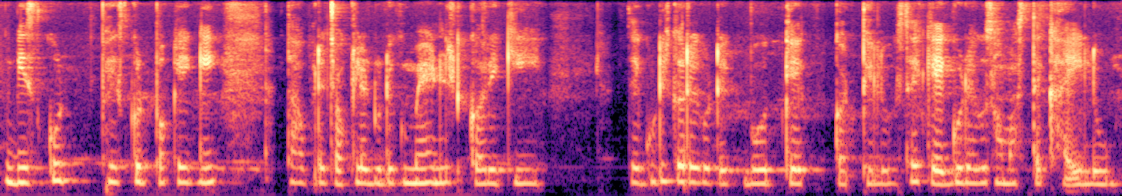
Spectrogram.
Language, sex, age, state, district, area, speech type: Odia, female, 18-30, Odisha, Ganjam, urban, spontaneous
